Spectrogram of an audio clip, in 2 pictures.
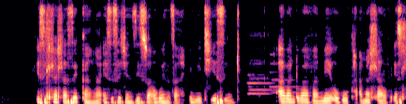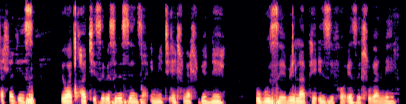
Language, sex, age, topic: North Ndebele, female, 50+, health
